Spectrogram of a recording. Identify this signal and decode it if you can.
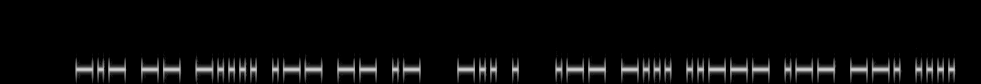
Morse code, heard as a keyed tone, about 22 wpm, 700 Hz. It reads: KM6WMA DE WB2WGH
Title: USA Callsign DE Callsign - 6 Characters - 22wpm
